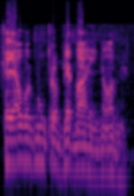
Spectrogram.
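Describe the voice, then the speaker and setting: A man's voice: deep voice, moderate pace, fairly bright tone, a little hiss or hum. An actor playing a caring, easygoing middle-aged father in a Filipino radio drama. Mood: amused, reassuring. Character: caring, easygoing older father eager for grandchildren. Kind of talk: Tagalog radio drama acting.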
